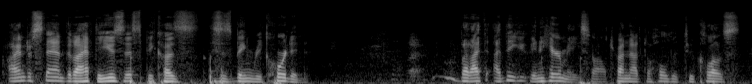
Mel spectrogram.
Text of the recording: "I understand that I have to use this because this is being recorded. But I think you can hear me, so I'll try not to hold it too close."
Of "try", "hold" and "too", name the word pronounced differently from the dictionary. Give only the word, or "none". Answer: none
